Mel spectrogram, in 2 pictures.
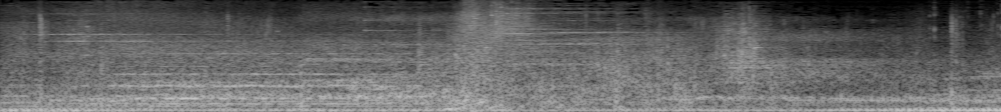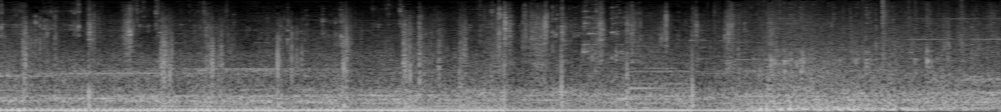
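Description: Footsteps run quickly across hard ground.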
